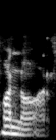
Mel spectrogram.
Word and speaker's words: honor: juga sebaliknya misalnya kata honor ya tulisannya kan honor tapi kalau dibaca itu hanya kan tidak terbaca jadi honor ya Jadi kata anak honor itu diawali dengan kata an ya dibandingkan e karena saat pengucapan kata honor ini lebih terdengar seperti huruf vokal ya karenanya lebih menggunakan dibandingkan dengan O ya contoh lainnya adalah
